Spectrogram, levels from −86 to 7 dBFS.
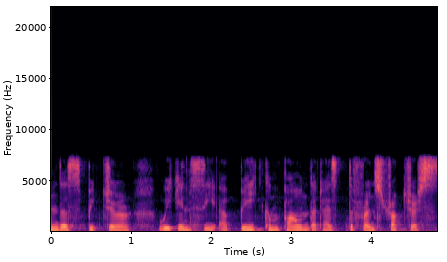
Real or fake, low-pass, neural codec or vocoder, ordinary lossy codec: fake; 7.2 kHz; codec, 16 kHz, 16 kbps, FunCodec, trained on Chinese and English, 50 frames a second; none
